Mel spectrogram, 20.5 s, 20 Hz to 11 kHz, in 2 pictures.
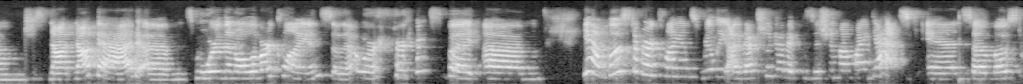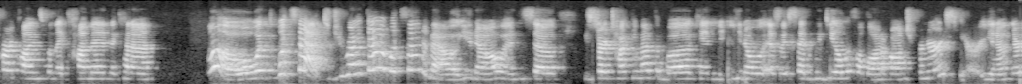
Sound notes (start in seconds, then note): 3.6 laughs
